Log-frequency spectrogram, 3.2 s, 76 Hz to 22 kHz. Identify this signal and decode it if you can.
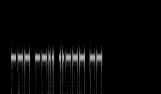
Morse code, heard as a keyed tone, about 34 wpm, 700 Hz. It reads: OZ2M
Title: DXCC-100 Call Signs - 4 Characters - Repeated 2x - 35wpm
